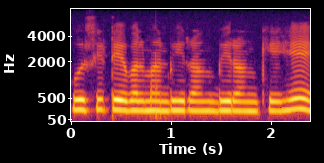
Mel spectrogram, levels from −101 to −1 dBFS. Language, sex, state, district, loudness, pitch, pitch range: Chhattisgarhi, female, Chhattisgarh, Raigarh, -13 LUFS, 215 Hz, 210-230 Hz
